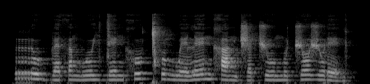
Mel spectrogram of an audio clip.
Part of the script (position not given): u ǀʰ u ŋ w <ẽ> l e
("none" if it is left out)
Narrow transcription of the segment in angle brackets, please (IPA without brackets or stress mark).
e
